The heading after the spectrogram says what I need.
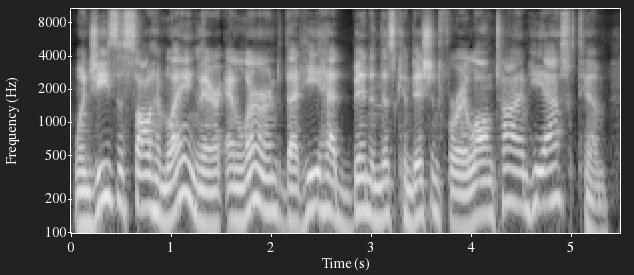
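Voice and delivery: Bible reading. Acted. Reads the Bible passage aloud.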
